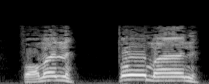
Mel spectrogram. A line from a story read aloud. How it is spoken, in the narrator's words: loudly shouting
